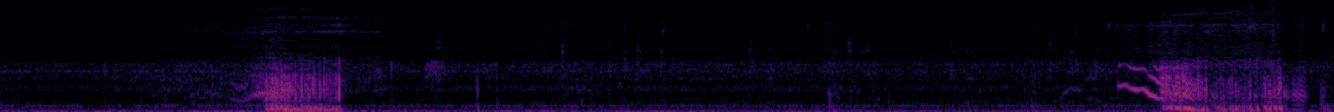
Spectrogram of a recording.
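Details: Sleeping pug giving two rough, breathy snores about four and a half seconds apart, each a short raspy burst with a low buzz, over a steady quiet room hum.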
